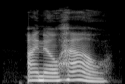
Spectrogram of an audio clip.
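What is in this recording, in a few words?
i know how, English, female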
